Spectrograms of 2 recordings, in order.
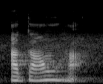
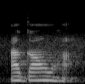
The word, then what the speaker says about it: agaunha: Our next word, agaunha. That has a short stress on there. In Kanyageha, when there's more than one syllable in a word, we stress usually the second last syllable, agaunha.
